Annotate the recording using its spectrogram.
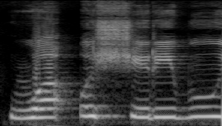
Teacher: وَأُشْرِبُوا، یہاں پر شین سختی والے حروف میں سے ہے، را کے نیچے زیر ہے تو ہم را کو باریک پڑھیں گے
